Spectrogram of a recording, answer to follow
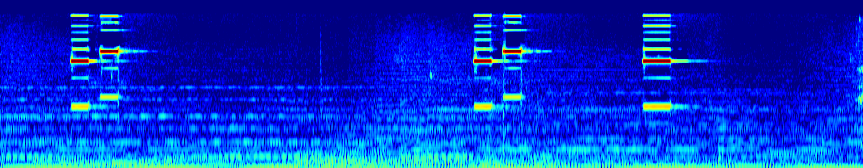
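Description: Short electronic beeps from the RemunityPRO infusion pump system as priming is stopped: a quick double beep, another double beep about three seconds later, then a single longer beep, over soft background music.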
